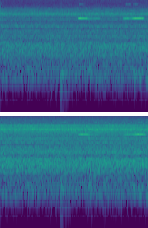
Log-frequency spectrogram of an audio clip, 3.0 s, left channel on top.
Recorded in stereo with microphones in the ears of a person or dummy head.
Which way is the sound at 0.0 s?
25° right (ahead or behind).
